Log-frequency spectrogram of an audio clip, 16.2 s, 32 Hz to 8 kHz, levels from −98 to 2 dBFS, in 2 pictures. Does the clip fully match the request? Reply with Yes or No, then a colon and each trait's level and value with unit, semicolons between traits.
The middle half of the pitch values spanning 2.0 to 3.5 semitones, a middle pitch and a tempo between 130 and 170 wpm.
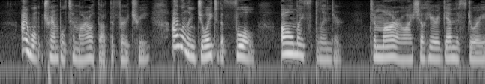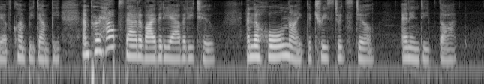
No: average, 2.7 semitones; medium, 180 Hz; average, 180 wpm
